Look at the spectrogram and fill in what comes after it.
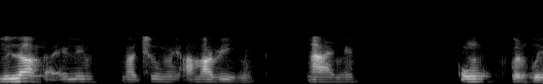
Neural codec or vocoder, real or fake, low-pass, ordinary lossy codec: codec, 16 kHz in and 24 kHz out, 1.1 kbps, FireRedTTS-2 codec; fake; 3.6 kHz; none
